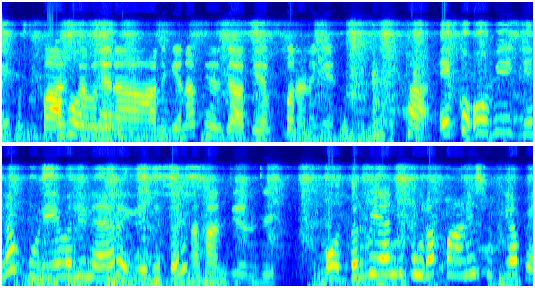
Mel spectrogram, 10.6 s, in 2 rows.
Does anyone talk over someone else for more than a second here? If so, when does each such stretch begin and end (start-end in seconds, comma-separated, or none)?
none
